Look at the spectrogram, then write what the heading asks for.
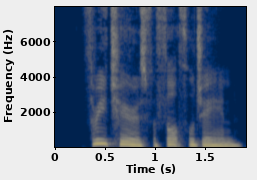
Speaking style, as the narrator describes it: cried Cyril, now roused at last from his yawning despair

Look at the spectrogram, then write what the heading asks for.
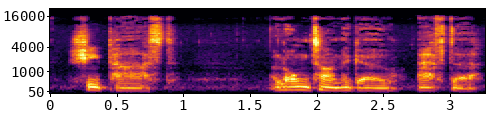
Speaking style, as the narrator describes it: His voice is husky as he replies

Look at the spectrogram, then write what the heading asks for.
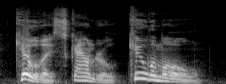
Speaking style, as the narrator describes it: from the back, Philip himself shouted

